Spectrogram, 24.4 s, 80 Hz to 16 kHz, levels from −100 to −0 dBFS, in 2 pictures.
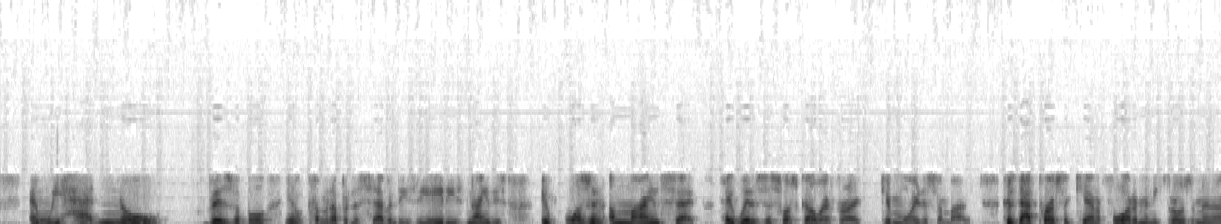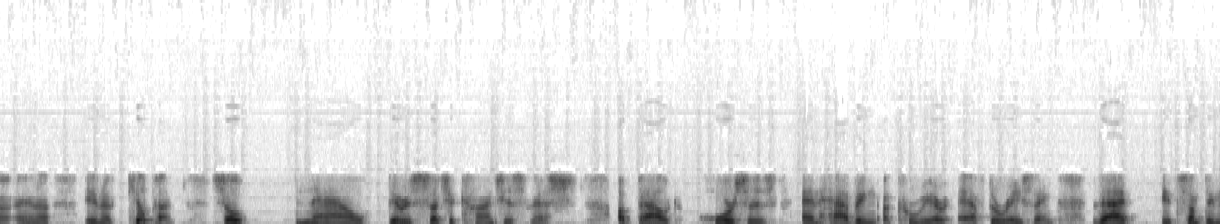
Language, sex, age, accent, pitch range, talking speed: English, male, 50-69, American, 105-135 Hz, 165 wpm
